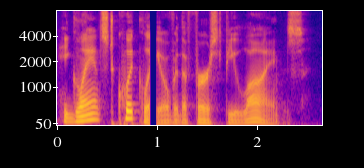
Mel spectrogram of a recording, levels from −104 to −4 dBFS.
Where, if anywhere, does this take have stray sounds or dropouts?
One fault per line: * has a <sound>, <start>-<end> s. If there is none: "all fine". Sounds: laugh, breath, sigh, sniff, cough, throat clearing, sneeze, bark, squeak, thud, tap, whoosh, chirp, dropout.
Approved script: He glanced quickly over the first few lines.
* has a dropout, 0.9-1.0 s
